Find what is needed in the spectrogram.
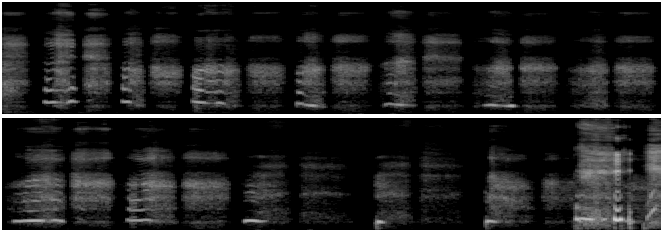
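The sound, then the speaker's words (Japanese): Rapid breathy gasps and sighs from a person breathing heavily, many short bursts in a steady, quick rhythm, some carrying a soft voiced tone, without any speech. “ほら、深呼吸して。深呼吸。”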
